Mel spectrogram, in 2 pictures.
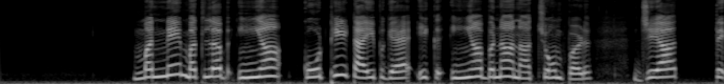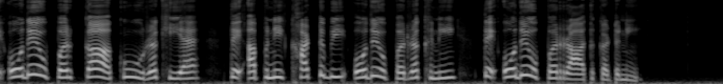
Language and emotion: Dogri, neutral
